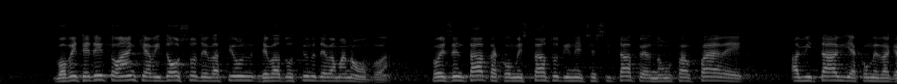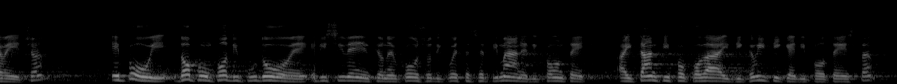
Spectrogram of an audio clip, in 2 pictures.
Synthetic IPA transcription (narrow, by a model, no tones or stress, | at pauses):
loaveːt̪ed̪et̪ːoaŋk̟earːid̪ɔsːod̪eajod̪elːad̪ot̪sːjoːned̪elːamanɔvɾa̰ | pɾezent̪aːt̪akomest̪aːt̪od̪inet͡ʃesːit̪apernoɱfarfaːɾe | alːit̪aljakomelaɡɾɛːt͡ʃa | epːɔjd̪ɔːpoumpɔd̪ipud̪oːɾeʔed̪isilɛnt̪θjonelkorsod̪ikwest̪eset̪ːimaːned̪ifɾont̪e | ajt̪ant̪ifokolaːid̪ikɾiːt̪ikaed̪ipɾot̪ɛst̪a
